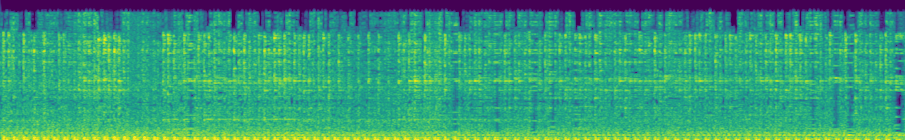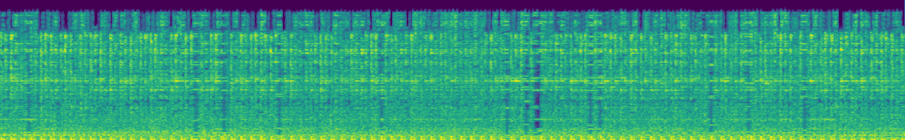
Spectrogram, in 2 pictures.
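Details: Troy-Bilt two-stroke string trimmer after fuel system repair, new air filter, pre-filter and spark plug, started without priming: steady, even buzzing run at constant speed, no misses, surging or rattles; running normally.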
